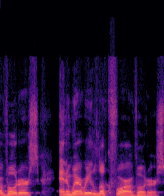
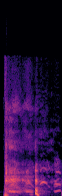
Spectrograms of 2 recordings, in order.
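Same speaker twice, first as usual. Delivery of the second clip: high little laugh; self-conscious laugh; 4 dB quieter than usual. Real, not acted. Host laughing off his emotional moment. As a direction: laugh at yourself.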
